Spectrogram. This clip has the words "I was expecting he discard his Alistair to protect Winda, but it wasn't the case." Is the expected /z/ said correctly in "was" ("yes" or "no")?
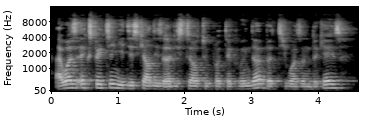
yes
